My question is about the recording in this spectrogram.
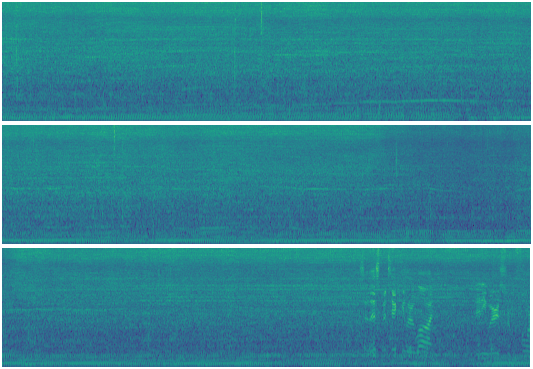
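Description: Vehicle engine running steadily as it drives slowly along a gravel track, a continuous low drone with road noise over it.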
